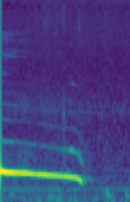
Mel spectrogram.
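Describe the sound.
A person imitates a wolf howl with one long, steady sustained note that wavers slightly and drops off sharply at the end, fairly loud, followed by faint quiet sounds.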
